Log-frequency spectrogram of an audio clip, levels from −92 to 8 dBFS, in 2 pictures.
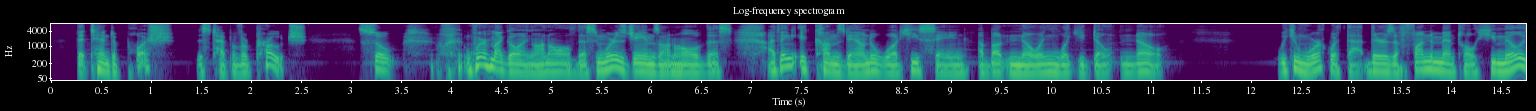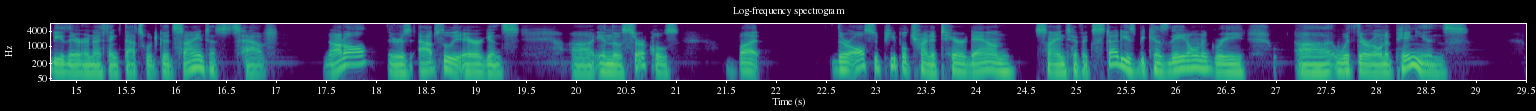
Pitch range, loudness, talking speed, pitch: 95-115 Hz, -23 LUFS, 180 wpm, 100 Hz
